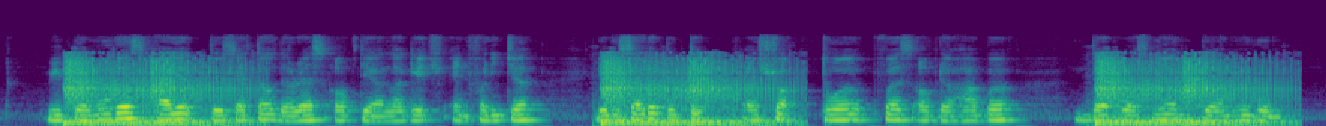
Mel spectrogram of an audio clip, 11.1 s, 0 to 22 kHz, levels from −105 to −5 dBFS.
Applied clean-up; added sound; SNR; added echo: none; Engine; 2 dB; reverberation time 0.2 s.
